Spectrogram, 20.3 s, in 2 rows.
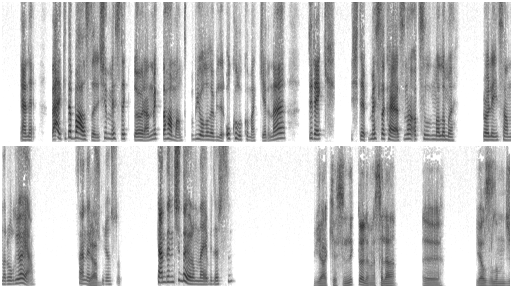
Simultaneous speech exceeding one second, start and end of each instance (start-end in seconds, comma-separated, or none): none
